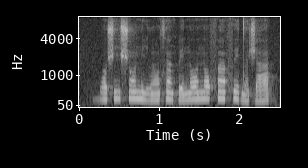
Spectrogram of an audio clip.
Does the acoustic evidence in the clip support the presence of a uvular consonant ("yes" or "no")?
no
